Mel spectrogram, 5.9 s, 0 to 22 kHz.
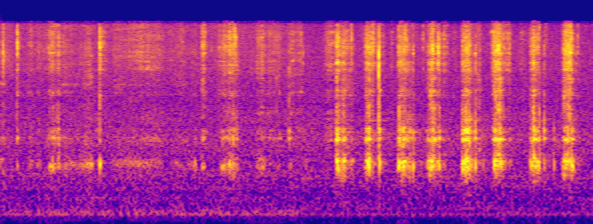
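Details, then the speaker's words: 1960 Plymouth Fury steering column shaft turned by hand; scratchy, dry clicks in uneven bursts about three per second. The steering column bearing is dry and rusty. "that didn't sound really very nice that is dry and it's rusty so since we're here I'm gonna pull pull that bearing out and recondition it"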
